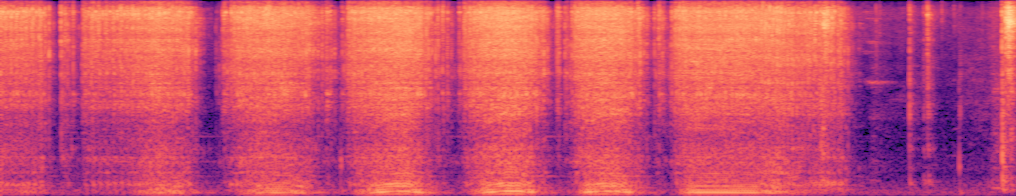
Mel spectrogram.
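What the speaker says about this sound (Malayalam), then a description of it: "ഞാനപ്പോൾ നടുക്ക് ഒന്നും കൂടെ തയ്ക്കാൻ പോകും." Domestic sewing machine running a second line of stitching down the middle of a churidar panel, loud and close, in several steady bursts with short pauses between them before it stops.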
